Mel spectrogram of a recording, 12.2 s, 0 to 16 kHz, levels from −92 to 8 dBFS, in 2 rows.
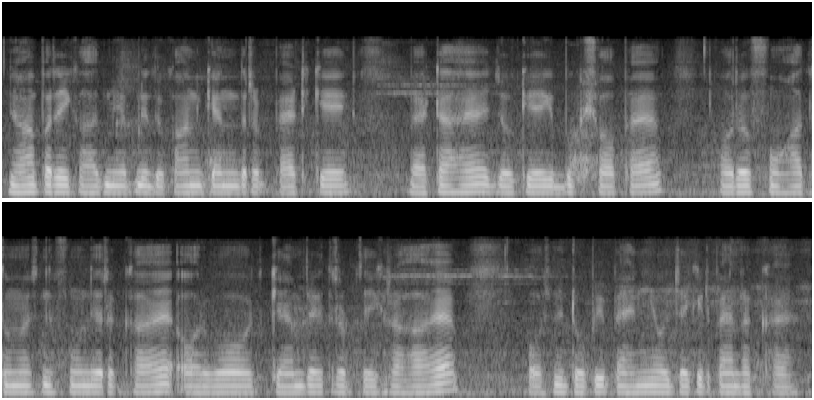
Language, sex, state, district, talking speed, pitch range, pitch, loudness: Hindi, male, Uttar Pradesh, Budaun, 220 wpm, 120-130 Hz, 125 Hz, -18 LUFS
